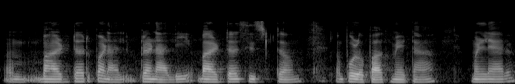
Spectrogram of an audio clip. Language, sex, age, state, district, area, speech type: Goan Konkani, male, 18-30, Goa, Quepem, rural, spontaneous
